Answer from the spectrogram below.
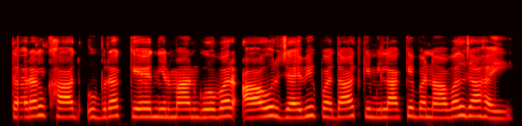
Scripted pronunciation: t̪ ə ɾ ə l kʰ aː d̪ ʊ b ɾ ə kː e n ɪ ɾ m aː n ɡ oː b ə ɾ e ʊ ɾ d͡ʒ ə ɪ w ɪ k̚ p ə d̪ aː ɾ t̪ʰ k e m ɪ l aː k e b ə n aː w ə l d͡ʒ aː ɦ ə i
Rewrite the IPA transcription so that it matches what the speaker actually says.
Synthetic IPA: t̪ ə ɾ ə l kʰ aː d̪ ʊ b ɾ ə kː e n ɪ ɾ m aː n ɡ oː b ə ɾ a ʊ ɾ d͡ʒ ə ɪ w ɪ k̚ p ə d̪ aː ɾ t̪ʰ k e m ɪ l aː k e b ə n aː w ə l d͡ʒ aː ɦ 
